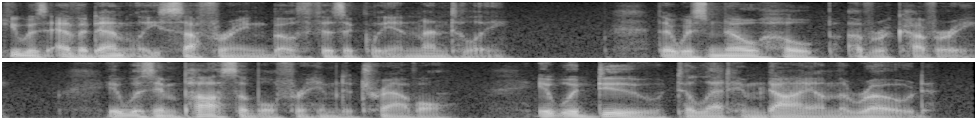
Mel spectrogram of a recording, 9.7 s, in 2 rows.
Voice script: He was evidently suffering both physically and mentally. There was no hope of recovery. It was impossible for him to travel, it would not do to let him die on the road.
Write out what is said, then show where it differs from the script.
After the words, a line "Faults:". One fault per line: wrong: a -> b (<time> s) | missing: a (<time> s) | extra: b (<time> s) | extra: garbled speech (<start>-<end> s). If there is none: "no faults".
He was evidently suffering both physically and mentally. There was no hope of recovery. It was impossible for him to travel, it would do to let him die on the road.
Faults:
missing: not (7.8 s)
